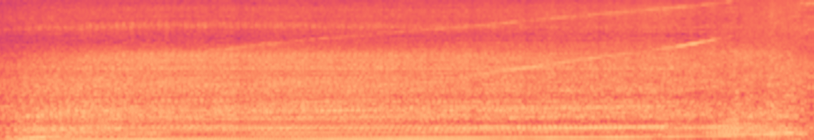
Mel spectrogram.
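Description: Car engine running and slowly revving up, its pitch climbing more steeply near the end, with a high whine rising alongside it.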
